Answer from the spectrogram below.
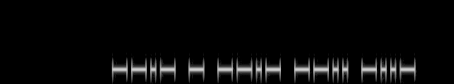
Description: Morse code, heard as a keyed tone, about 25 wpm, 700 Hz. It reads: QTQZX
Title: Code Groups - 5 Letters - 25wpm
